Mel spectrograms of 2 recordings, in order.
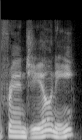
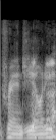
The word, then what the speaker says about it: Frangione: In Italian, you pronounce every letter.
